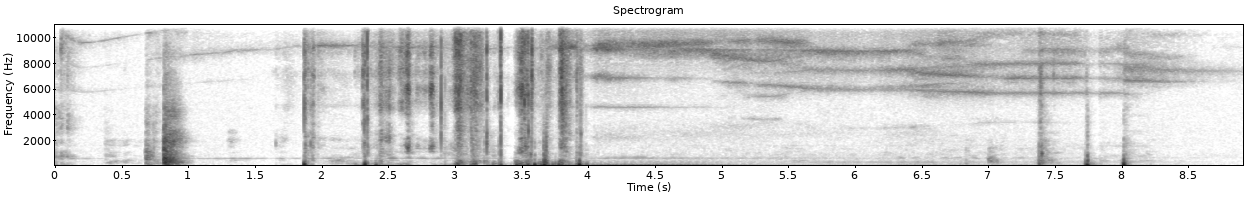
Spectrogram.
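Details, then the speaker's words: 400 W computer power supply, opened and powered: after handling clicks, a thin, steady high-pitched squeal over low mains hum, traced to a faulty electrolytic capacitor. "Будем включать и прислушиваться откуда именно этот писк идёт"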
